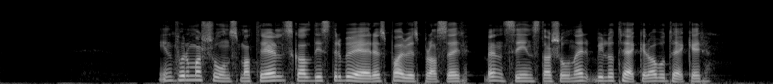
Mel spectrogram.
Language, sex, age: Norwegian, male, 32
